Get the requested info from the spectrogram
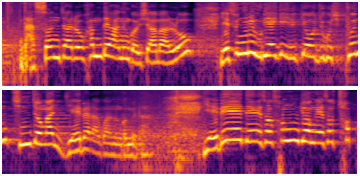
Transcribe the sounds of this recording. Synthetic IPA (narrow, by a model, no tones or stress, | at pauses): nas͈ʌnd͡ʑaɾoɸwamde̞ɦanɯnɡʌɕʰiamaɭːo | je̞sʰuɲimiuɾie̞ɡe̞iɭk͈ewʌd͡ʑuɡoɕʰi̥pʰɯnt͡ɕind͡ʑʌŋɦanje̞be̞ɾaɡoɦanɯnɡʌmɲida | je̞be̞ːde̞ɦesʰʌsʰʌŋɡjʌŋe̞sʰʌt͡ɕʰʌ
